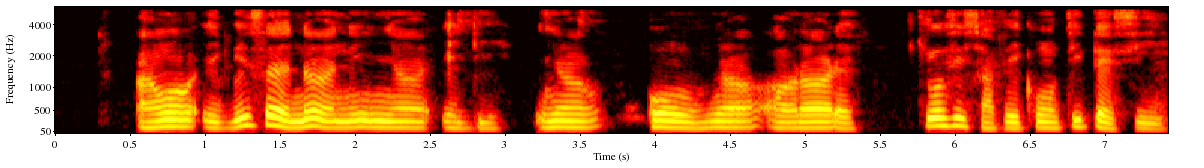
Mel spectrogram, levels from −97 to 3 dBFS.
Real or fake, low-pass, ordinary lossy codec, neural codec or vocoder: fake; 5.4 kHz; none; vocoder, 44.1 kHz, 80 mel bands, Vocos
